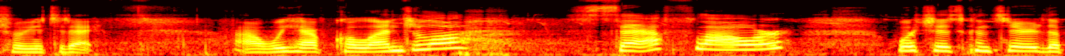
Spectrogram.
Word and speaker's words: calendula: there's the bachelor varta calendula or calendula that's how I used to always pronounce it until somebody told me it's calendula anyways this is one jug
